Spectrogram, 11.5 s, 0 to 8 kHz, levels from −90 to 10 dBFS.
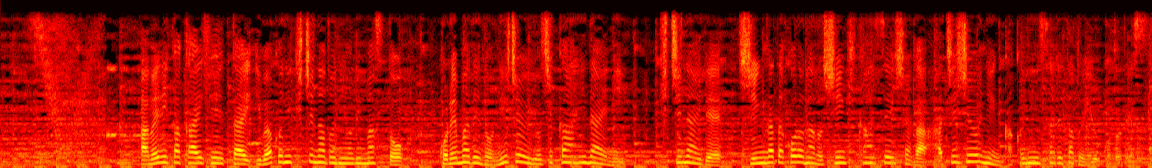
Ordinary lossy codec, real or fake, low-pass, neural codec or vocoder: none; fake; 7.2 kHz; vocoder, 44.1 kHz, 80 mel bands, Vocos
